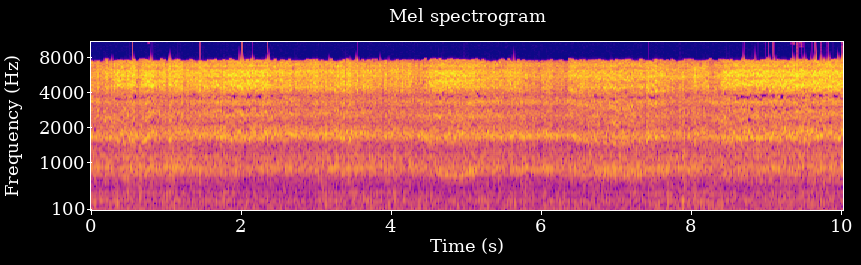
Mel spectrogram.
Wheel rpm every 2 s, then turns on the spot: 220, 230, 230, 220, 210.
none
